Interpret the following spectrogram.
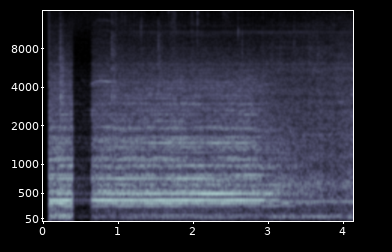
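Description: Freight locomotive's air horn sounding a chord as the train approaches: a short blast, a brief break, then a longer blast that fades away about three seconds in.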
